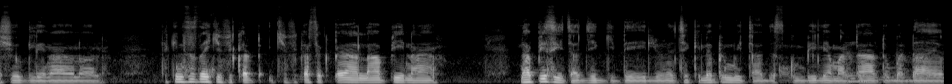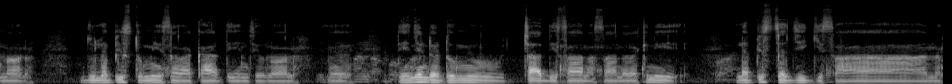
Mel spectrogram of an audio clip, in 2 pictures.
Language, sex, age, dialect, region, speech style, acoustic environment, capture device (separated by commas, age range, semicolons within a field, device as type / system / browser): Swahili, male, 18-24, Kenya - Nairobi Sheng-influenced, Kenya, happy, nature, mobile / Linux / Chrome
